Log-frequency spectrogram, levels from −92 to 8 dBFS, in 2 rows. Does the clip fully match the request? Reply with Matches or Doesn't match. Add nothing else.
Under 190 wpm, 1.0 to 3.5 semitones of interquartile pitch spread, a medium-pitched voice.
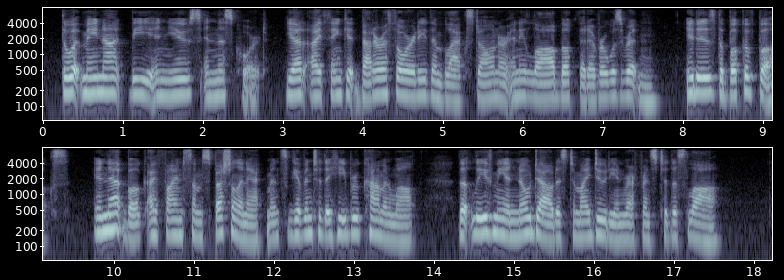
Doesn't match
